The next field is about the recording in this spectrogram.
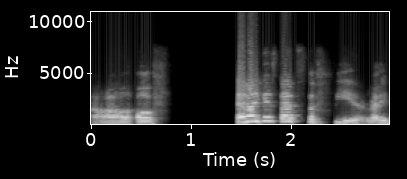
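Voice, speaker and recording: A woman with a non-native accent speaks at a fairly slow pace, her pitch swinging very widely. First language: Bengali. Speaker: home cook. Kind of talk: podcast interview.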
